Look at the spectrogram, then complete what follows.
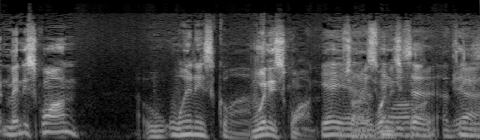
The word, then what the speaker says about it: Winnisquam: Swimmy Winnisquam. That is how you pronounce it.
